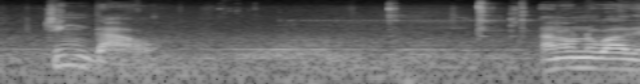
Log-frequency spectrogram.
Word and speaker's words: Tsingtao: She said, no, it's pronounced Qingdao.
